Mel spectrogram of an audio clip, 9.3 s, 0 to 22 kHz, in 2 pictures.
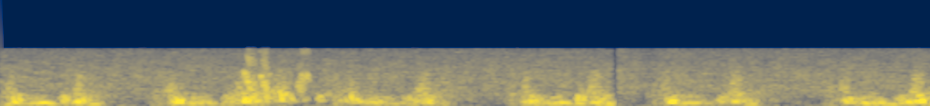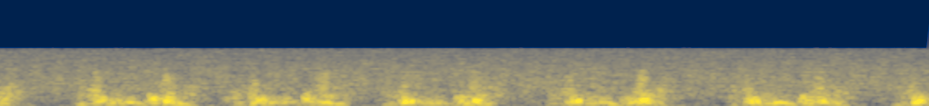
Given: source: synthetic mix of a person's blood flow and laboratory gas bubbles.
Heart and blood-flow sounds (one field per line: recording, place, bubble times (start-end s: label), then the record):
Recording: Doppler ultrasound of blood flow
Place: precordium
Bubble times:
1.19-1.80 s: bubbles
From the record:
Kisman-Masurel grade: 212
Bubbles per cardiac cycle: several, 3 to 8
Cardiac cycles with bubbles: 1 to 10%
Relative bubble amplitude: moderate (0.250 to 0.450)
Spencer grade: 1 (occasional bubble signal discernible with the cardiac motion signal, with majority of cardiac periods free of bubbles)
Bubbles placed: anywhere in the cardiac cycle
